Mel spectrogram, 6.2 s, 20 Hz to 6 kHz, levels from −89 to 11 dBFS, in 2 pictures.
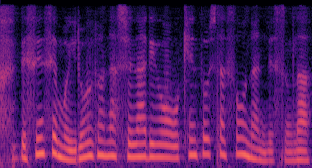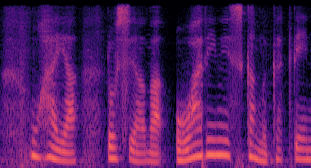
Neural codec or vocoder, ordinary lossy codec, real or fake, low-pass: codec, 16 kHz, about 1 kbps, DyCAST, with the encoder's durations; none; fake; 5.4 kHz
